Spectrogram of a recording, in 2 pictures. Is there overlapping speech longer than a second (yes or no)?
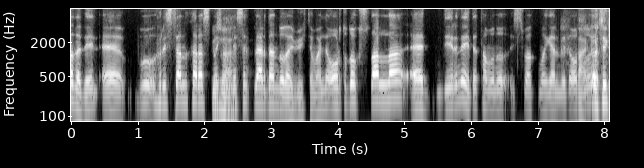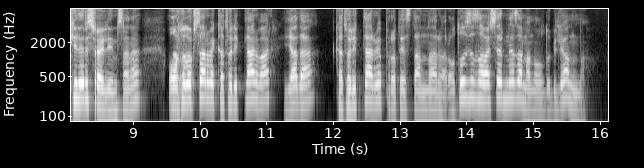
no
